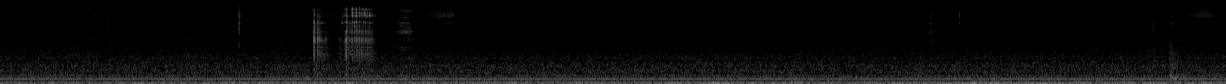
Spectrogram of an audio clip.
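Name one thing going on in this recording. A man taps keys on a laptop keyboard.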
